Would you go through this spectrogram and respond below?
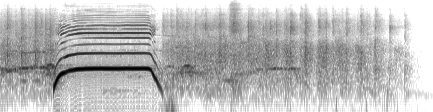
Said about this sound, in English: You know, if that was for me, what will it be like to give it to the King of Kings, the Lord of Glory? Shall we give him all the applause that he deserves?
